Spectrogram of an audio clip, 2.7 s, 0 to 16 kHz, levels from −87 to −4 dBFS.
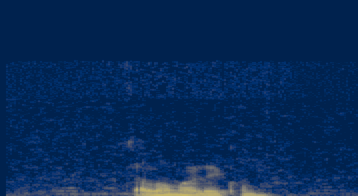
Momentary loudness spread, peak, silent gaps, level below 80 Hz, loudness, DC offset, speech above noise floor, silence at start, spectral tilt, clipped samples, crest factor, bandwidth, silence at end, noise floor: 12 LU; -10 dBFS; none; -56 dBFS; -27 LUFS; under 0.1%; 39 dB; 1 s; -10.5 dB/octave; under 0.1%; 18 dB; 10.5 kHz; 0.7 s; -65 dBFS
